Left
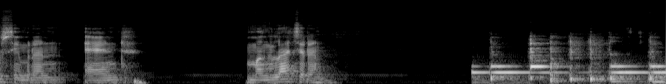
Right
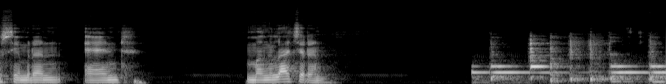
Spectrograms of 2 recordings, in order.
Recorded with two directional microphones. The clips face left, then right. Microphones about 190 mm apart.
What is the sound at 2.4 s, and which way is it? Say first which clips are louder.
Speech: right 8 dB; 30° right (ahead or behind).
